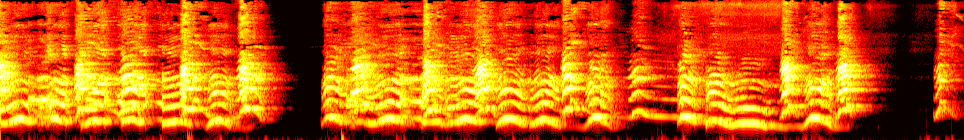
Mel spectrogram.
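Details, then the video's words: Husky in a howling conversation with a wolf: rapid wavering, yodel-like howls and short yips in quick bursts, a brief silence after three seconds, then more undulating howls before fading out. "Unterhaltung zwischen Husky und Wolf"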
